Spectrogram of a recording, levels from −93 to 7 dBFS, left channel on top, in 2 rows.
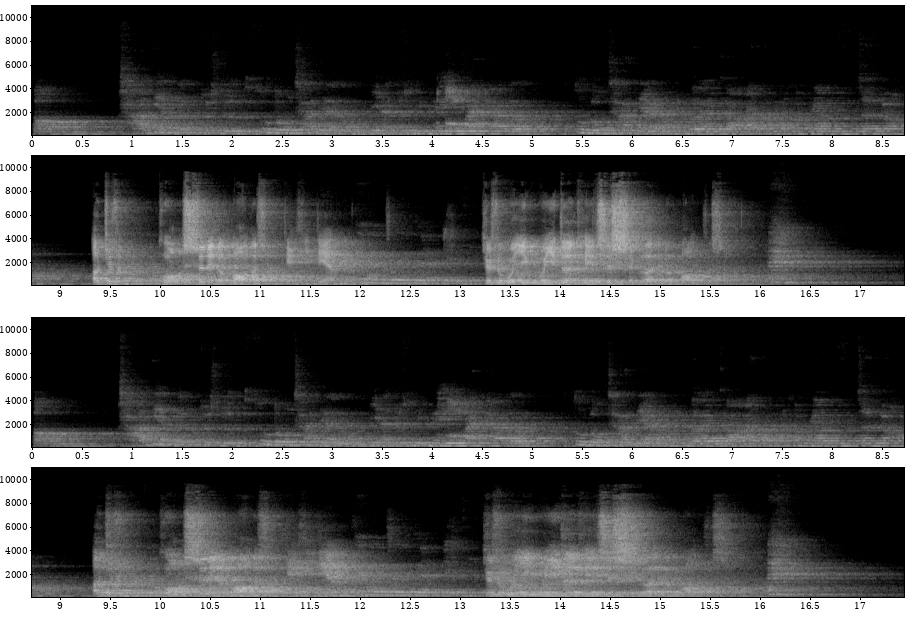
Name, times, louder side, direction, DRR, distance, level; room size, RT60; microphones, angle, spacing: voice 1, 0.0-0.4 0.9-4.9 5.4-8.9 9.3-10.8 11.9-14.3 16.0-16.3, right 1 dB, 60° right, -9 dB, 0.7 m, -37 dB
voice 2, 10.0-11.9 13.2-15.6, left 4 dB, 70° left, -1 dB, 0.3 m, -23 dB
2.4 x 2.1 x 2.5 m, 2.6 s
head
